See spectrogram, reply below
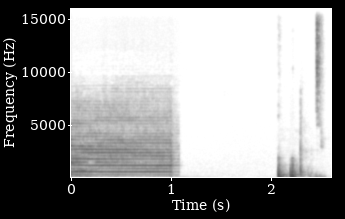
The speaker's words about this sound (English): Can we get a let's get a fucking air horn for that.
